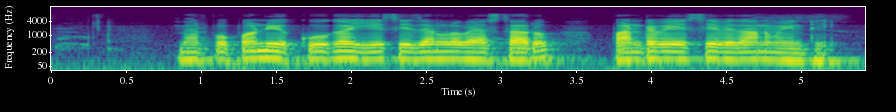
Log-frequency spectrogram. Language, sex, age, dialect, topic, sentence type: Telugu, male, 18-24, Utterandhra, agriculture, question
